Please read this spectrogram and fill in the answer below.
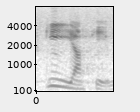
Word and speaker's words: sukiyaki: The kind of restaurants that would not serve sukiyaki would serve skiyaki, which is the way it's pronounced.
